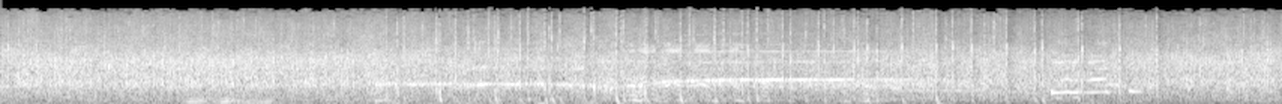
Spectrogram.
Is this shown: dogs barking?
no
